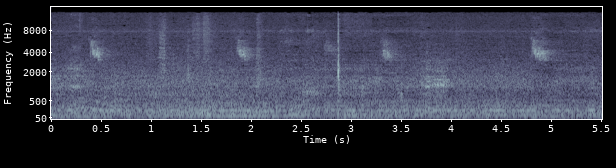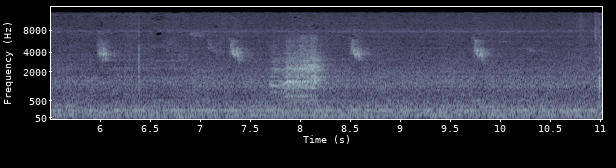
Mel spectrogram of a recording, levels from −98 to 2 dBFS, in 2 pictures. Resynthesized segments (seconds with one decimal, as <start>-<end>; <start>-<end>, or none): 2.3-3.6; 4.9-6.9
